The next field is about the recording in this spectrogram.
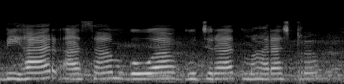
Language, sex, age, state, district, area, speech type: Sindhi, female, 18-30, Gujarat, Junagadh, rural, spontaneous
